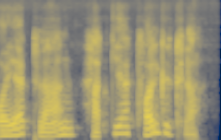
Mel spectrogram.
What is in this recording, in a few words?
waveglow; Thorsten-Voice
